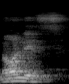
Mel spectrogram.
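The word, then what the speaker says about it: knowledge: के एओ डब् एलडीजी इसमें D silent और के साइलेंट है क्यों साइलेंट है वह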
